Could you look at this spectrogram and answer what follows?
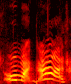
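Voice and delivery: high breathy mock gasp; replaying his own shock, squeaky. Kid recalls thinking the card was gold, squeaky gasp. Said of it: "I'm like".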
